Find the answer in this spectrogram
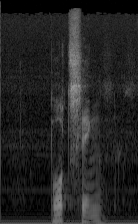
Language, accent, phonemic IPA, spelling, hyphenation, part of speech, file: Dutch, Netherlands, /ˈbɔt.sɪŋ/, botsing, bot‧sing, noun, Nl-botsing.ogg
- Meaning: 1. collision 2. wreck 3. argument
